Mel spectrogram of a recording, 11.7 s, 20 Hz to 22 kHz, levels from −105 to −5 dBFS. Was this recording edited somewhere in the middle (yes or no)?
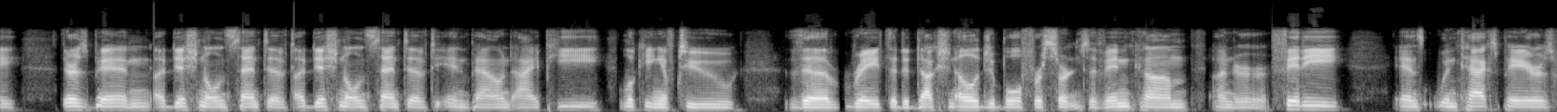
yes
